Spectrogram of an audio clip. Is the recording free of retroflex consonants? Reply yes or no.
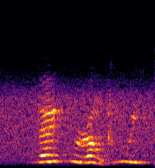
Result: no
